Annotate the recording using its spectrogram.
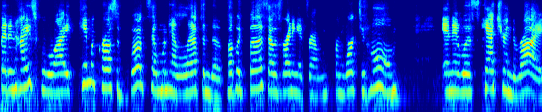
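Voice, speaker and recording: A woman with a Spanish accent talks at a high pitch and a moderate pace. Her tone is bright and sharp, her intonation fairly even. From northern Mexico, raised in US. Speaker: author. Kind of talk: interview.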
